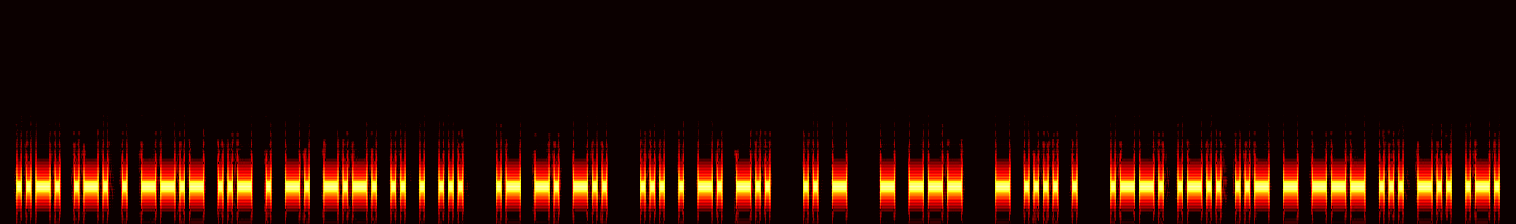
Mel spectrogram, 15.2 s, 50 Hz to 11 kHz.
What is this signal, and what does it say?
Morse code, heard as a keyed tone, about 25 wpm, 600 Hz. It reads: FREQUENCIES AND SEND IT TO THE PLUTOSDR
